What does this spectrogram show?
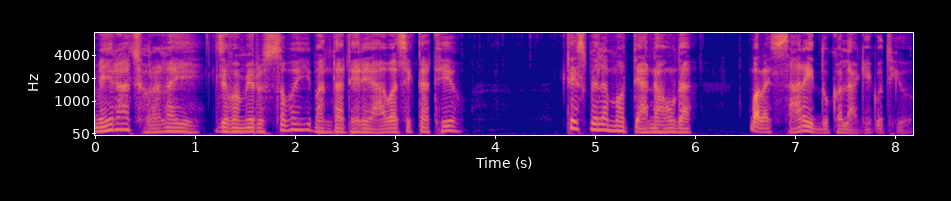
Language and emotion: Nepali, sad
